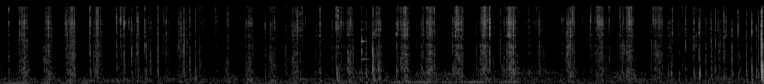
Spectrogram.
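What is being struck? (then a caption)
Dried sage leaf bundle. A hand-sized, dense, solid bundle of dried white sage leaves bound with string is held in one hand and scratched and tapped with long decorated acrylic nails. A quiet, rapid run of crisp, dry, bright taps and crackling scratches follows, each one short with almost no ring and very little low end.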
